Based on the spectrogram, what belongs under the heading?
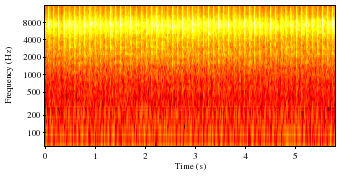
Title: Sonderbare Motorgeräusche.AVI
